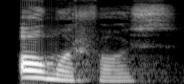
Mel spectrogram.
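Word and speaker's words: όμορφος: a language is intonation did you notice the accent mark above the first letter there is only one type of accent mark in modern greek the acute accent it adds stress to a syllable a stressed syllable usually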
